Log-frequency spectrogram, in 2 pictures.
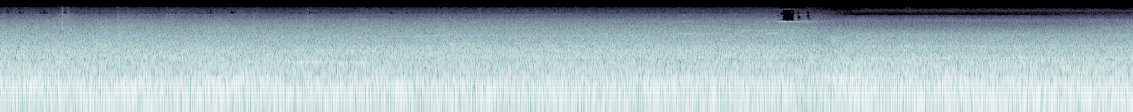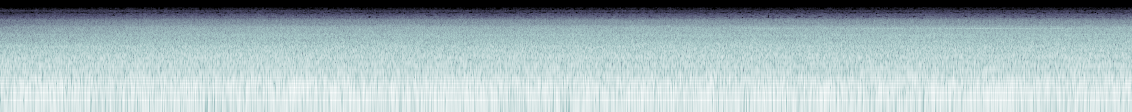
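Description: Steady rumble of idling engines and traffic: a low engine hum under an even wash of noise.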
